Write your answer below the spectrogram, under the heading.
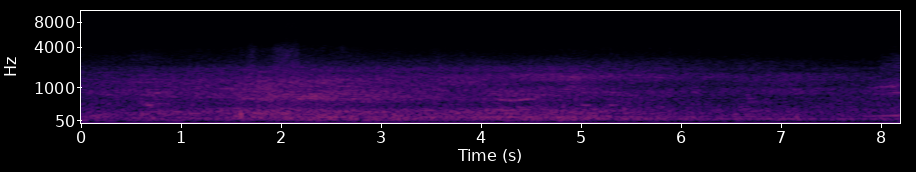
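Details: Steady broadband rumble of passing vehicle or aircraft noise outdoors, with no animal calls standing out.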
